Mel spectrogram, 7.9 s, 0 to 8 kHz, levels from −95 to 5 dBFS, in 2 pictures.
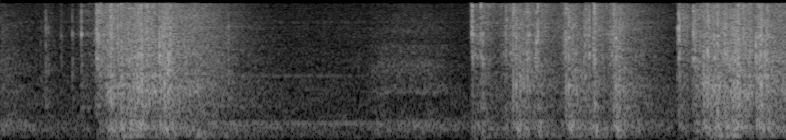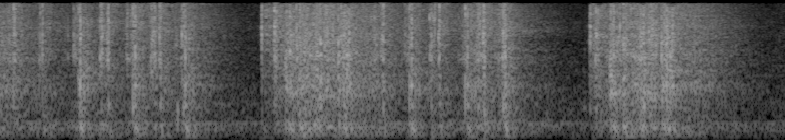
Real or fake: fake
